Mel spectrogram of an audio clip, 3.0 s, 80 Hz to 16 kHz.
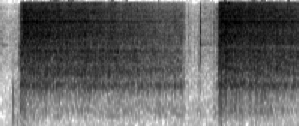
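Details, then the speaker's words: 2015 Mustang 5.0 manual: clutch part removed and spun by hand gives a dry, gritty hiss that fades, repeating on a second spin; sounds like a rough release bearing, the annoying noise heard when letting the clutch out, not confirmed. "that's an annoying noise when you let the clutch off in in a standard car I know you guys have all heard it"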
